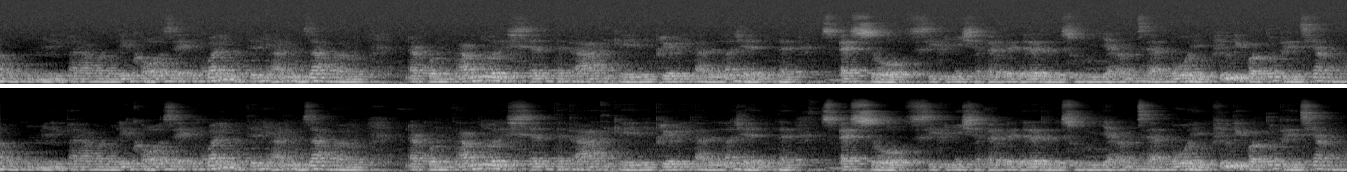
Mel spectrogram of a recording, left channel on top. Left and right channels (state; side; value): noise; left; hiss, 13 dB below the sound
